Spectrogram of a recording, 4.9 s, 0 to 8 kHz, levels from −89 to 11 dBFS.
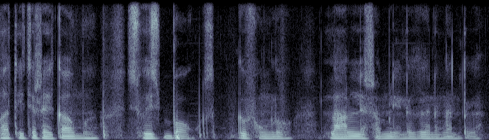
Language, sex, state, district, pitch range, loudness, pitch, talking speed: Wancho, male, Arunachal Pradesh, Longding, 110-120 Hz, -19 LUFS, 115 Hz, 145 wpm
